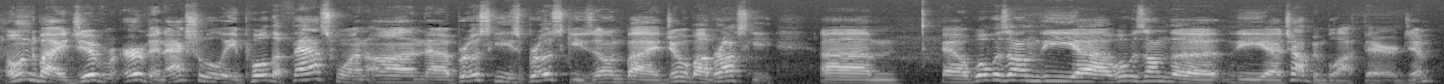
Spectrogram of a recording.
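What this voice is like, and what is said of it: Sports announcer voice. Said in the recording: “I was trying to do an ESPN announcer voice.”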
